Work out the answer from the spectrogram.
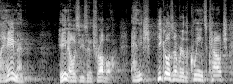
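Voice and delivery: usual speaking voice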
